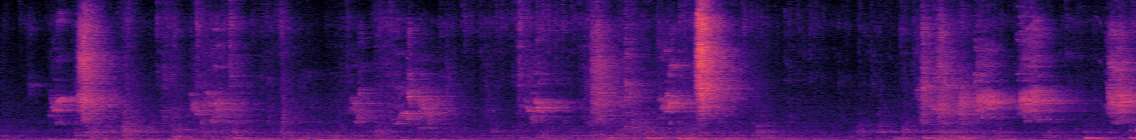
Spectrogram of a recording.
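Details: Breeding pair of albino budgies with hatching chicks; repeated scratchy squawks and chirrups come in clusters every second or two, some sharp and high, over a faint low hum.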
